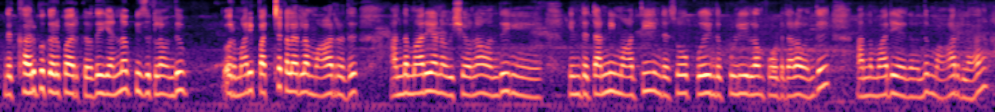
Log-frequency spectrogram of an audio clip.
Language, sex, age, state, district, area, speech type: Tamil, female, 30-45, Tamil Nadu, Nagapattinam, rural, spontaneous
